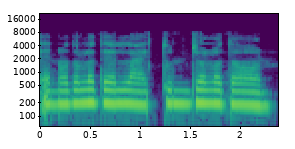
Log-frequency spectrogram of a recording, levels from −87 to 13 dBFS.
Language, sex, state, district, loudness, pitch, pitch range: Chakma, female, Tripura, Dhalai, -14 LUFS, 195 Hz, 185-200 Hz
